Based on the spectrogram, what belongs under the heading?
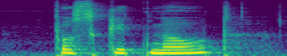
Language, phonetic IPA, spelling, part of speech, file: Czech, [ˈposkɪtnou̯t], poskytnout, verb, Cs-poskytnout.ogg
- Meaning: to provide (to give what is needed or desired)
